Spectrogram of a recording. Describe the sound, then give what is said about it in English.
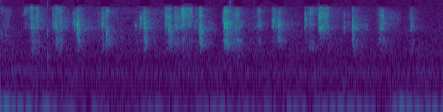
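Rapid, irregular clicks of keys being struck on a computer keyboard, a steady burst of typing with no talking. “Wow, that's pretty potent, because I can hear your keyboard.”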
